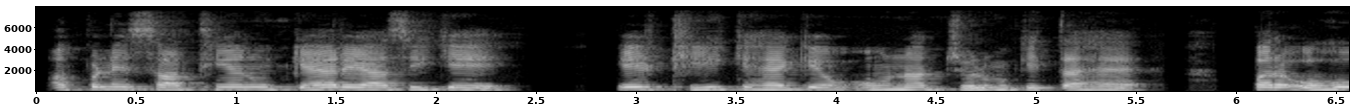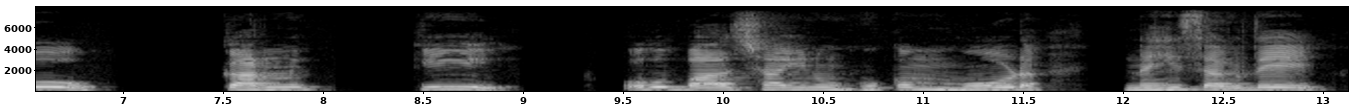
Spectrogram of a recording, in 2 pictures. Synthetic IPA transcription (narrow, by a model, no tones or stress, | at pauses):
əpɳeːsaːt̪ʰiːãːnũːkɛːɾeɦaːsiːke | eːʈʰiːkɦɛːkɪoːnãːzʊlmkiːt̪aːɦɛː | pəɾʊɦo | kəɾən | kiː | ʊɦbaːd̪ʃaːiːnũːɦʊkəmːoːɽ | nəɦĩːsəkd̪eː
